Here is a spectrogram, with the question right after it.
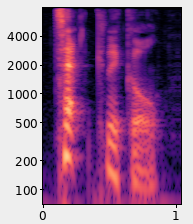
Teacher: And the e is clipped before the k sound.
